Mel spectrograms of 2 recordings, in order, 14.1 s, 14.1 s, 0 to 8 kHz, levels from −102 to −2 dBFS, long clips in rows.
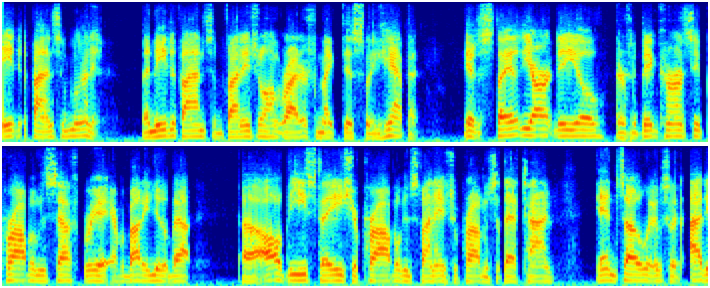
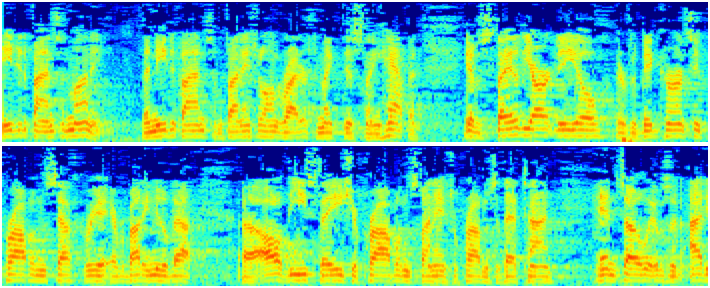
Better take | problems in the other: second | noise reduction (neural diffusion model UNIVERSE++)

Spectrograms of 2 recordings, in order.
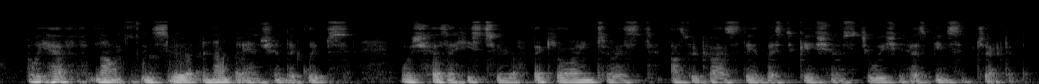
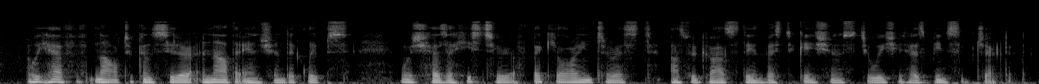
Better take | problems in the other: second | noise reduction (neural separator model SepFormer DNS4)

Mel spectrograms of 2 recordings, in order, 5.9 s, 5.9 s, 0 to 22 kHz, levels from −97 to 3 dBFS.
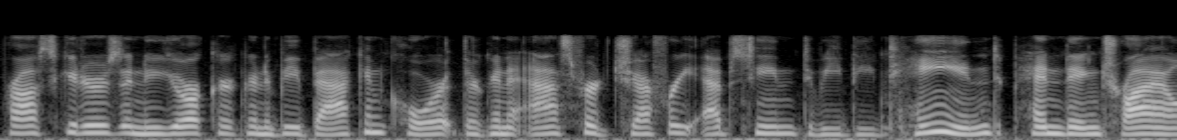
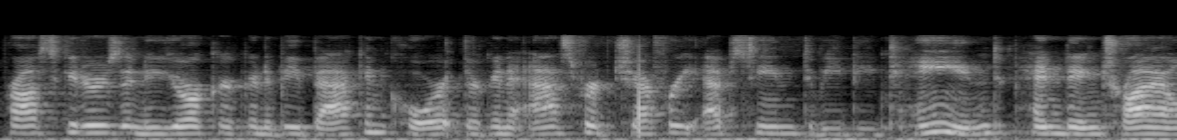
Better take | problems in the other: first | background sound (Fireworks); 13 dB below the speech // room echo; dies away in 0.4 s

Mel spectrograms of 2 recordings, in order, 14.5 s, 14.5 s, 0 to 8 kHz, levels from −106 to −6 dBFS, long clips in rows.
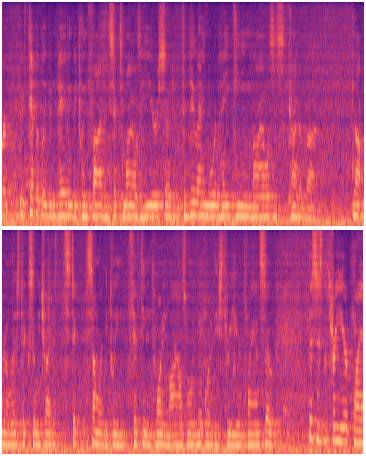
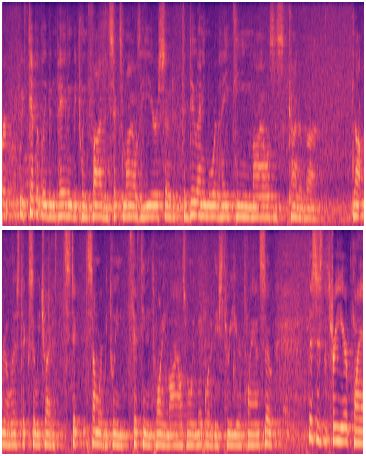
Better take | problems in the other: second | background sound (Bird vocalization, bird call, bird song); 8 dB below the speech // room echo; dies away in 2.5 s

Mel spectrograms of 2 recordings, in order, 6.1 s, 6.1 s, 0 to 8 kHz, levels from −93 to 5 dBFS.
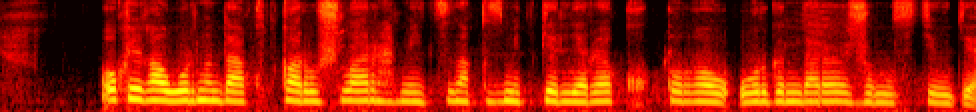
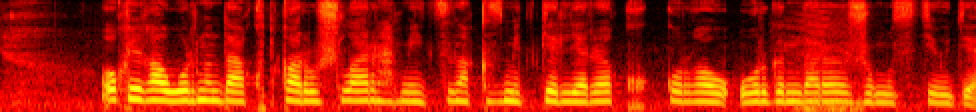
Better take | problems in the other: second | noise reduction (neural separator model SepFormer DNS4)

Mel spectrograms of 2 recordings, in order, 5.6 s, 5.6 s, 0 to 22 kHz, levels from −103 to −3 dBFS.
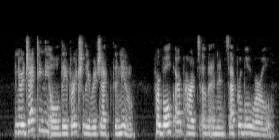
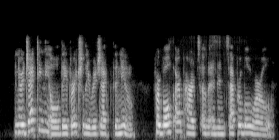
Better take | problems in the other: first | noise reduction (neural mask model Resemble Enhance denoiser)

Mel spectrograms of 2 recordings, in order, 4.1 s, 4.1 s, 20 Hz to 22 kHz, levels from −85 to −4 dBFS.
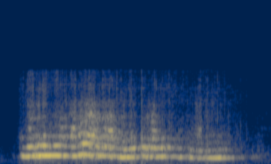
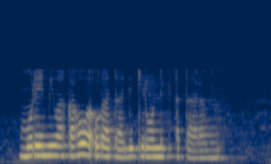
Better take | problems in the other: second | noise reduction (neural separator model SepFormer DNS4)

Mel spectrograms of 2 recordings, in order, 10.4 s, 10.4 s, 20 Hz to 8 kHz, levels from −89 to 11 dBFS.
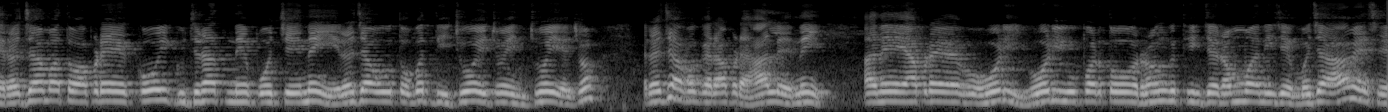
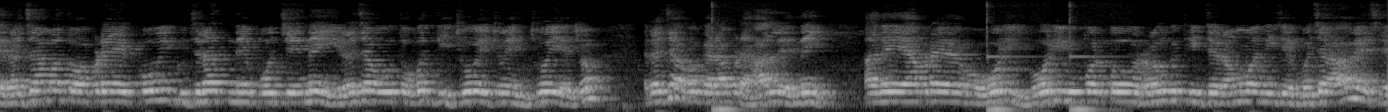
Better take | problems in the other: first | background sound (Marimba, xylophone); 11 dB below the speech // room echo; dies away in 0.3 s

